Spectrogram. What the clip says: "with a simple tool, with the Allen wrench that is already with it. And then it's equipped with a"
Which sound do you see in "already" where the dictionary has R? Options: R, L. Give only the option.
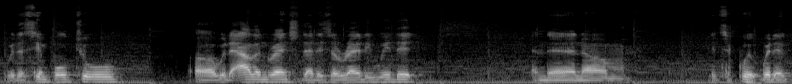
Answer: R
